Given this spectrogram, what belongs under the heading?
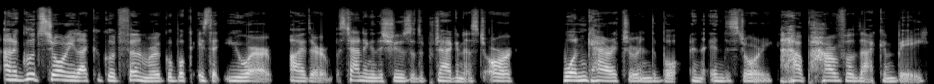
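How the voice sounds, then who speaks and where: An Irish woman storyteller talking reflectively in a lilting, emphatic way, with thoughtful, deliberate pauses. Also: deep voice, steady tone, gravelly, dry recording, clean studio sound. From Ireland. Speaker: storyteller, interview guest. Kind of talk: reflective conversational storytelling talk.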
